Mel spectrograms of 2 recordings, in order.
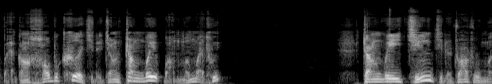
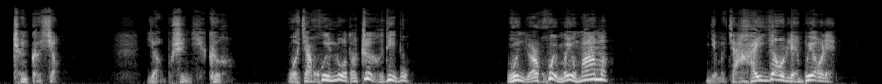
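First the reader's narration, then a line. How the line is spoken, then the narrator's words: Furious, grief-stricken roar. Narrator (Chinese): 张威的话瞬间引燃了赵百刚深埋于心底的哀伤与怒火，怒吼道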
